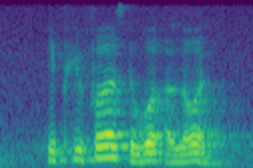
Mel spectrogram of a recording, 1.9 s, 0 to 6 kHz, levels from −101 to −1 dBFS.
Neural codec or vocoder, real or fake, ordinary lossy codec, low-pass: none; real; none; 5.4 kHz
